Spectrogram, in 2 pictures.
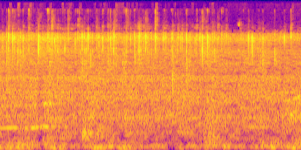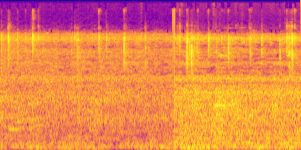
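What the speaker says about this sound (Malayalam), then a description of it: "ചെറിയ തോതിൽ മഴ പെയ്യുന്നുണ്ട് കേട്ടോ" Light rain falls as a steady broadband hiss around a moving Kannur Jan Shatabdi Express train near Shoranur Junction, mixed with rumbling train noise. The hiss grows louder toward the end.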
